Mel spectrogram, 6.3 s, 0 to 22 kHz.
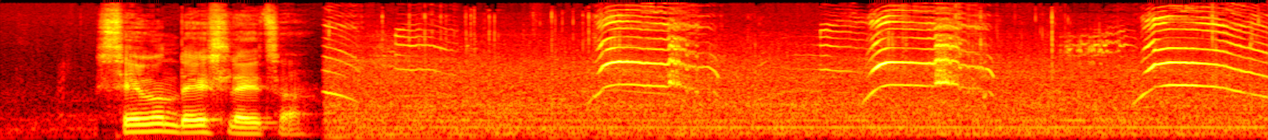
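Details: Abandoned kitten, rescued after two days left freezing in snow at -11°C; a human voice speaks briefly, then three high, arching meows rise and fall, spaced about every one and a half seconds over a steady background hum.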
